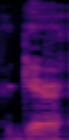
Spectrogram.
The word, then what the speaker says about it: agaric: with amonita muscaria or the fly agaric Garrick as it sometimes said how it's pronounced it is a close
